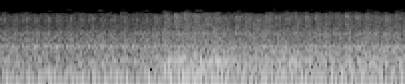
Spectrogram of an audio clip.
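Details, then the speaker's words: Wood chipper's small petrol engine, choke pushed off after starting, idles at low revs; smooth, even, steady pitch with no misses or knocks, normal idle. "Tagad vēl kādi minūti parūti tādos mazos apgriezumos, lai iesūst motors."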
